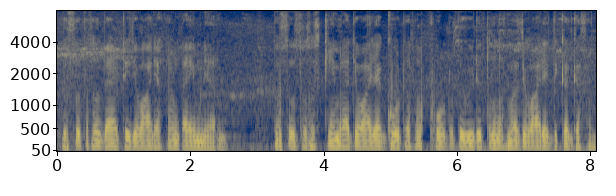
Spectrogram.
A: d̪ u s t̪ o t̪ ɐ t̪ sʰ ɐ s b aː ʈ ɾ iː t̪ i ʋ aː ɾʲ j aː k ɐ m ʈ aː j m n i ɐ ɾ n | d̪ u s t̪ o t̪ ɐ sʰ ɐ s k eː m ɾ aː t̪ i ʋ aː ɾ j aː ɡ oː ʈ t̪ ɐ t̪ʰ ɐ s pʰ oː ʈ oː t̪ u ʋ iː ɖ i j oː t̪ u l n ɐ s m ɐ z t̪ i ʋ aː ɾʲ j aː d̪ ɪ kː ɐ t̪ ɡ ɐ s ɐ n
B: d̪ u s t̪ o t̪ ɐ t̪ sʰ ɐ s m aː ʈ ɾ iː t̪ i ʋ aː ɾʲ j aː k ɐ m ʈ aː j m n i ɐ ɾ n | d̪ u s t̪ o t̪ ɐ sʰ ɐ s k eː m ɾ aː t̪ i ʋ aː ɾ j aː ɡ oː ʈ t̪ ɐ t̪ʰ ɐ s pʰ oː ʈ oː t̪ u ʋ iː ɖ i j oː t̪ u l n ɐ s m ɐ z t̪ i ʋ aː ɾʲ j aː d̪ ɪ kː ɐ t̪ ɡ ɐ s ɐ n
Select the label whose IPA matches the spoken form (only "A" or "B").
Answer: A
